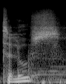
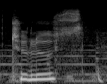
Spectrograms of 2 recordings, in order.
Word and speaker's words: Toulouse: Toulouse. – Yeah, you want to know? Toulouse.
